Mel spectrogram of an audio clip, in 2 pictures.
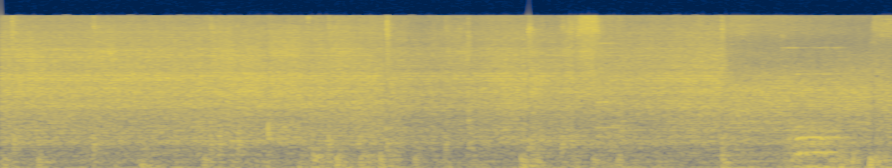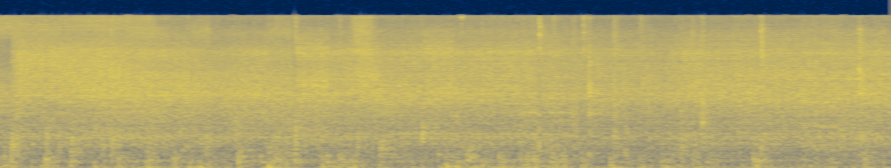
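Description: Steady hiss of an automated production line running, with its conveyor belts and pneumatic handling heads at work. A few faint clicks sound over it.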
